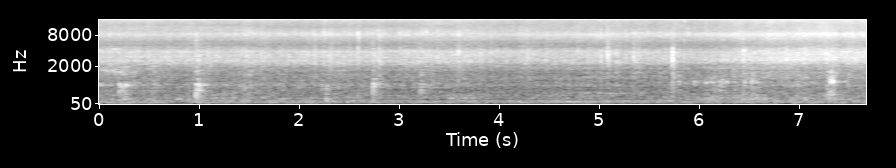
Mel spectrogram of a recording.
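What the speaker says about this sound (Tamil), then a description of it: "இப்போது கட் பண்ணி வச்சுட்டு அவரைக்காவை நான் சேர்க்குறேன்." Broad beans sautéing in a pan make a continuous loud sizzle with scattered clicks of a spoon stirring, steady and close throughout.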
